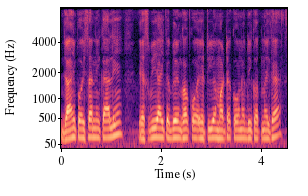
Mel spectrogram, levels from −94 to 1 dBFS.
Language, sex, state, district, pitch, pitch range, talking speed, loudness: Bhojpuri, male, Bihar, Muzaffarpur, 145 Hz, 140-150 Hz, 160 wpm, -15 LUFS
